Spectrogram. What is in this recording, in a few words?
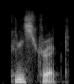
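"constrict", American English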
